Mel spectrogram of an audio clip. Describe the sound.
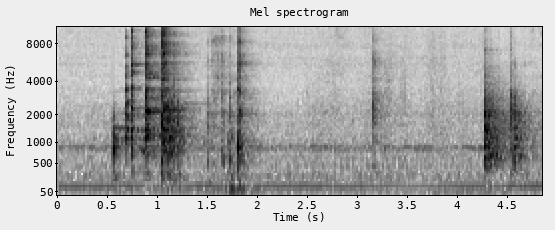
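Clinks and clatter of dishes and cutlery as a bowl is set out for spring rolls, coming in a few short bursts of knocks over a steady low hum, with no talk.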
